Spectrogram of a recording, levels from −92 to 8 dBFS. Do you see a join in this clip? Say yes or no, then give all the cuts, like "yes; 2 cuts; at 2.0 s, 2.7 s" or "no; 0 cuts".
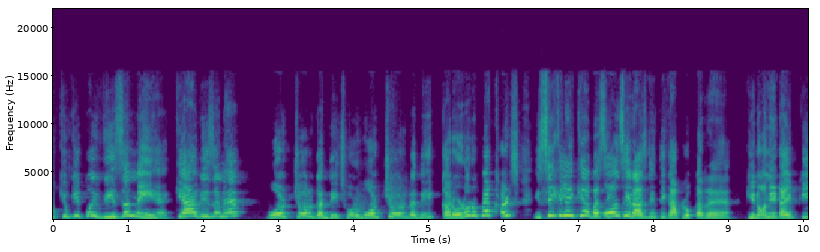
yes; 1 cut; at 7.3 s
